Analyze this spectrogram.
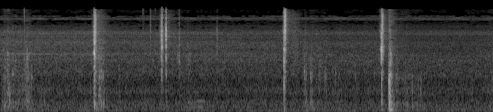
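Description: Four short, sharp clicks or knocks at uneven intervals, two of them doubled, over a faint steady background.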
